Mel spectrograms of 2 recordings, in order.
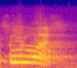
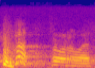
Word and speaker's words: Pseudolus: Pseudolus! Pronounced perfectly. You know, a lot of people say Pseudolus, and I hate it.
